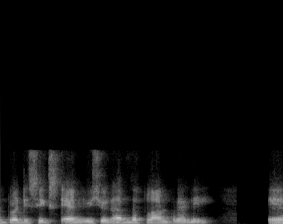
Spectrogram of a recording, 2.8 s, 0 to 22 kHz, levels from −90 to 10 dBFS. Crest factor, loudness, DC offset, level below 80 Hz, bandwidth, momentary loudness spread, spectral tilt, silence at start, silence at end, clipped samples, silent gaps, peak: 18 dB; -25 LUFS; under 0.1%; -60 dBFS; 7.6 kHz; 7 LU; -6.5 dB/octave; 0 s; 0 s; under 0.1%; 2.58-2.68 s; -8 dBFS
